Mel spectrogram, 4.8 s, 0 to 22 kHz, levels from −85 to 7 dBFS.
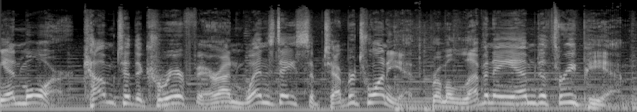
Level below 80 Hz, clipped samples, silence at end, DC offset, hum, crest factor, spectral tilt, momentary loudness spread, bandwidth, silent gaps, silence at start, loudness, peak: -36 dBFS; under 0.1%; 0 s; under 0.1%; none; 12 dB; -4 dB/octave; 4 LU; 17.5 kHz; none; 0 s; -18 LUFS; -6 dBFS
